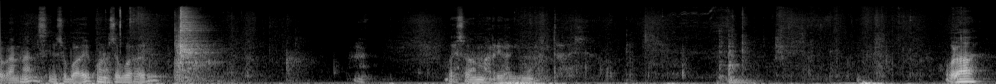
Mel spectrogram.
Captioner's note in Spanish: carraspeo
